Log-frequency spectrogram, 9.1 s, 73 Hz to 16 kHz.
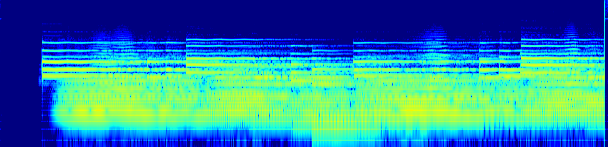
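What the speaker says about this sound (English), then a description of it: "this Prophet, the Dave Smith 12 Prophet" A sustained, layered Dave Smith Prophet 12 synthesizer riff with rich harmonic chords shifting every second or so, bright and continuous with no voices.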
